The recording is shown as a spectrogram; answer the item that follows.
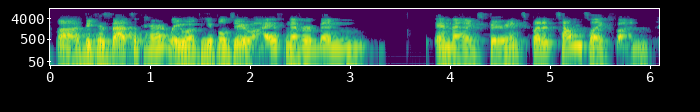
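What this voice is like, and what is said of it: Baltimore accent. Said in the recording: “my Baltimore accent ... when I sing the vowel "O," I always sing it with an "O." ... Which is not a British accent of any kind. It's really just how we talk around here.”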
